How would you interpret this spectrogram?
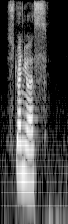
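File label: "strenuous", US English; pronunciations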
